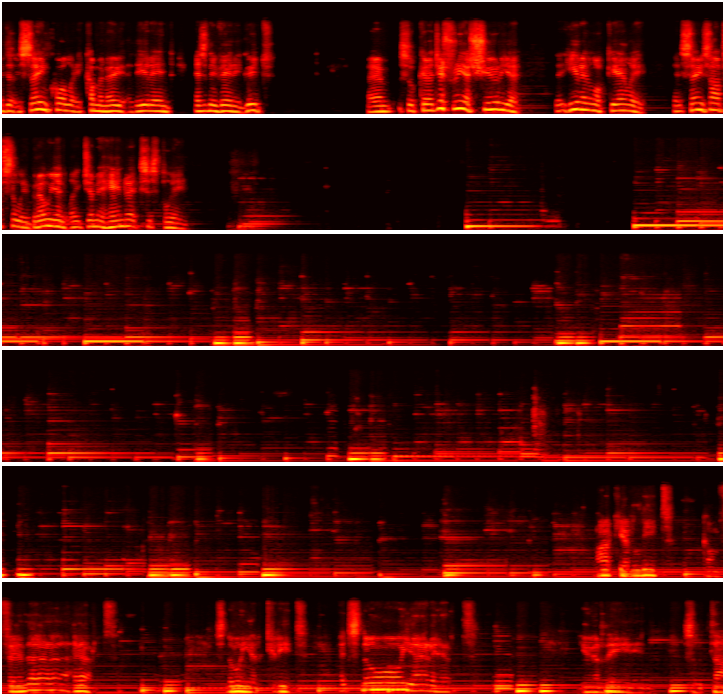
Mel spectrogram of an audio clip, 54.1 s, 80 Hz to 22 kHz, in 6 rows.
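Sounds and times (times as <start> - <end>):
guitar strumming chords: 16.9 - 54.0.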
